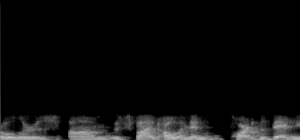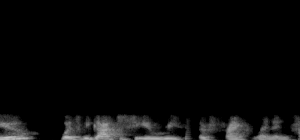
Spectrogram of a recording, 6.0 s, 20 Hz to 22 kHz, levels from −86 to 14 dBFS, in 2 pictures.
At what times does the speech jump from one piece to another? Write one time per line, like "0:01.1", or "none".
none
